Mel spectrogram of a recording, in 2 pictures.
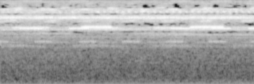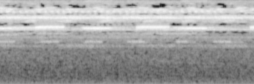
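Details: Gentle cricket chirping fills a serene park in the evening, bright shrill trills holding steady while rhythmic short pulses repeat throughout, over faint background rumble.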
